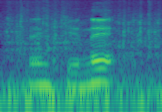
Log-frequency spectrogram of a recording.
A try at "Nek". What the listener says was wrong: Enggak, jangan Nek gitu. Jangan ada K-nya.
